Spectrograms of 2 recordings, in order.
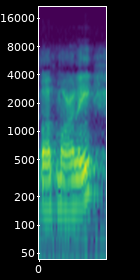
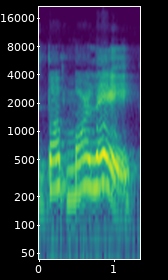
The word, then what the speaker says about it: Bob Marley: the whole Marley movie was coming out with Bob Marley so there was this Tik tocker and he was pronouncing it says oh the name like oh yes it's Bob marlay Bob marlay ises everyone gonna see the Bob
